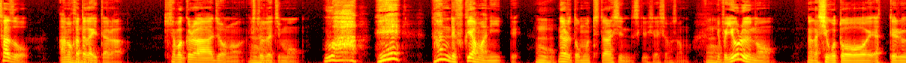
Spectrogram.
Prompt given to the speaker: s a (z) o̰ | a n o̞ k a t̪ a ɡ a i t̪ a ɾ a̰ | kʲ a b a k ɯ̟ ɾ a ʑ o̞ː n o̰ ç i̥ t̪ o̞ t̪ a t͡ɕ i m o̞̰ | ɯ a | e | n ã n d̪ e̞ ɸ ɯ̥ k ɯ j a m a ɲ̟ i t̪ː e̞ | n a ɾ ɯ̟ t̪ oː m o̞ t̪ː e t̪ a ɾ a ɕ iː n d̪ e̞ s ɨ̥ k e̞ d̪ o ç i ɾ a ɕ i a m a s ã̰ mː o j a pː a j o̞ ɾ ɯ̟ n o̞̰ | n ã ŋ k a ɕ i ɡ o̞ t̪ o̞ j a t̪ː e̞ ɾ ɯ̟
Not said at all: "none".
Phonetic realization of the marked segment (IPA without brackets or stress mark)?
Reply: z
